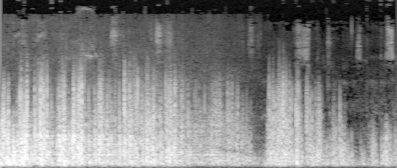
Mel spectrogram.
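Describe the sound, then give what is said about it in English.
Wind blows outdoors at an archaeological site in Jordan, buffeting the microphone with loud, rough, continuous rushing gusts that ease slightly partway through before swelling again. “Yeah, there's a lot of wind.”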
